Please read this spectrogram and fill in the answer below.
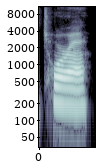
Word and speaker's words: Torah: Orthodox Judaism does not believe that the Torah, how do you say it?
